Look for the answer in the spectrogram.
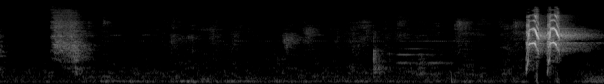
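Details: Household pet parrots, two talking clearly and two still learning; a quiet room with a brief rushing sound and faint chatter, ending in a loud, harsh, high double squawk.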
